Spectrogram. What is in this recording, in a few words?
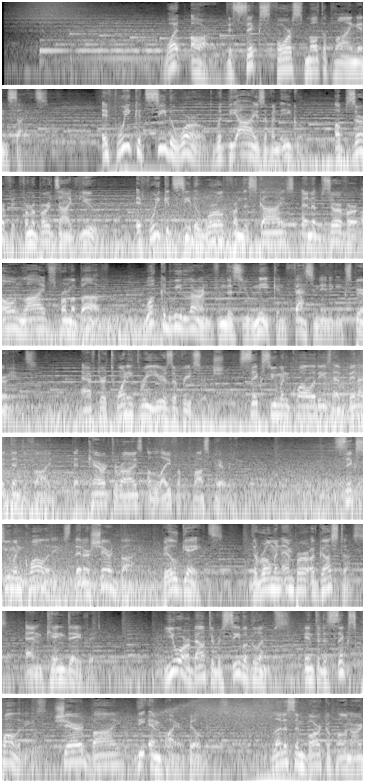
english movie trailers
